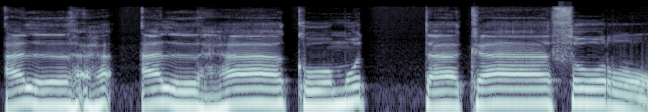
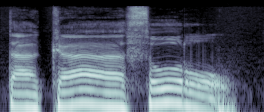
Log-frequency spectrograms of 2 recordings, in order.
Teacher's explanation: Jadi fokus pada pangkalnya. Lidahnya sudah pas, getarannya sudah pas tinggal pada pangkalnya agar rnya itu menjadi tebal.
